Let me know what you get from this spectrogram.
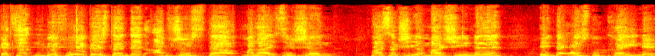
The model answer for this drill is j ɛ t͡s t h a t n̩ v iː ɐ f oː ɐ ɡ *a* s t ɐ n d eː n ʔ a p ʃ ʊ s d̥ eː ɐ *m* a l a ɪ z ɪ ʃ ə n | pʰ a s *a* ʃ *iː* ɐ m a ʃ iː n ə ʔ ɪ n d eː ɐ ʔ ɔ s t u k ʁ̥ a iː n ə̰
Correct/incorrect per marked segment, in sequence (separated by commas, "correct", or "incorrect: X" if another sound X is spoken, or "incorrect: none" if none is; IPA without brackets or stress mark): incorrect: ɛ, correct, correct, correct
